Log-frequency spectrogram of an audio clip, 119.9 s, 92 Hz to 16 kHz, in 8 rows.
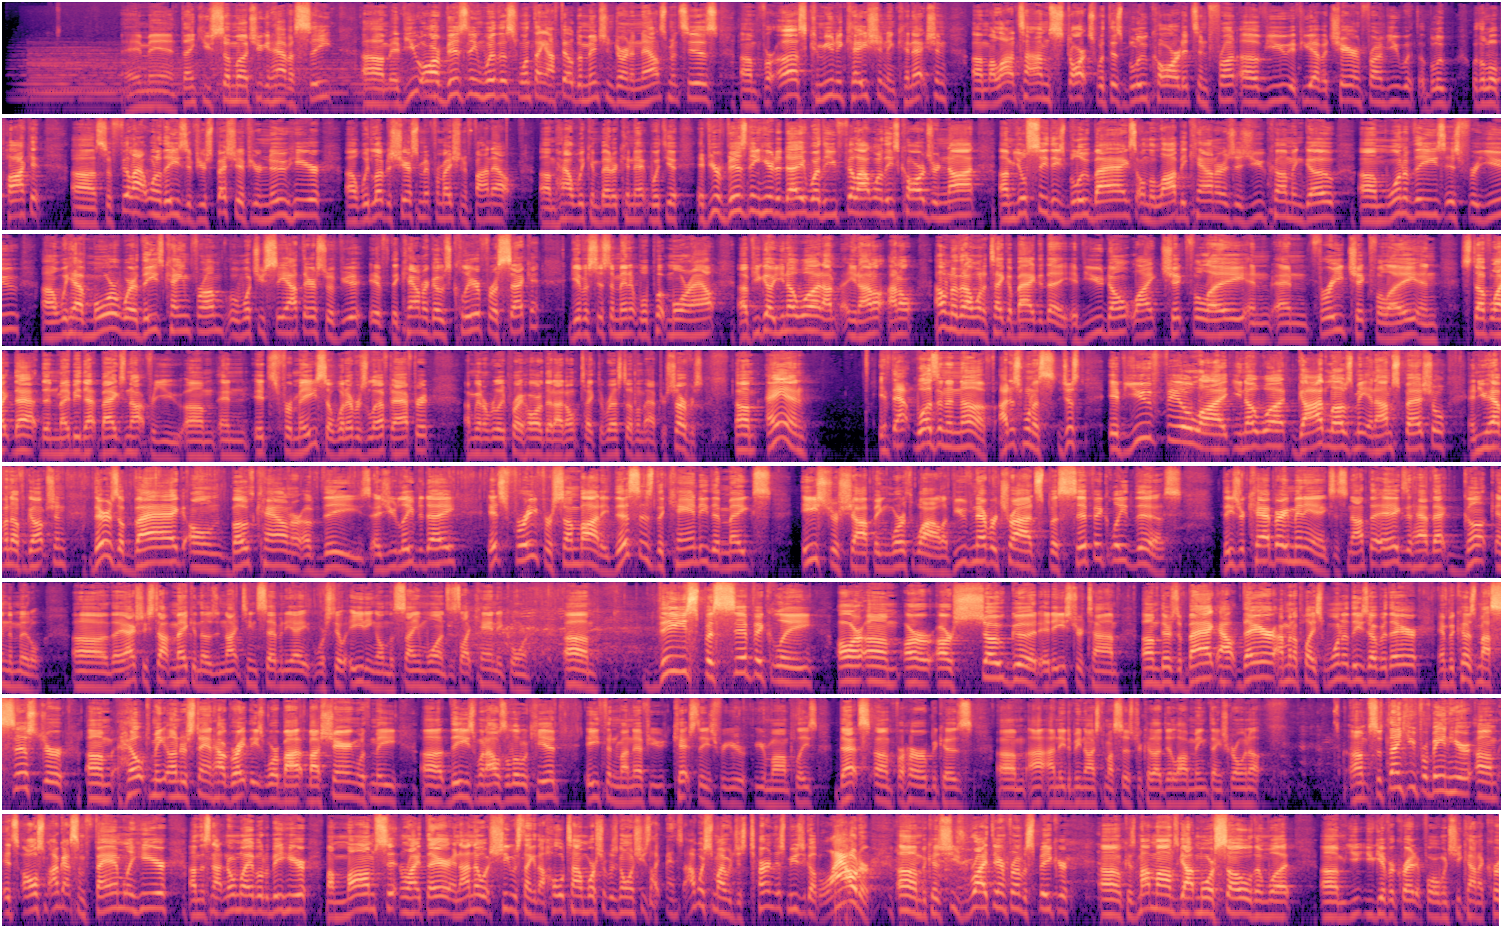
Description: Sermons Archive - Page 27 of 60 - REEDY FORK COMMUNITY CHURCH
